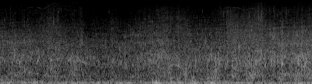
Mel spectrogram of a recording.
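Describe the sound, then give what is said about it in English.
Ocean waves wash onto a shore with wind buffeting the microphone, a continuous rushing surge that swells slightly louder in the second half. “And a bit closer to the waves for you.”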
